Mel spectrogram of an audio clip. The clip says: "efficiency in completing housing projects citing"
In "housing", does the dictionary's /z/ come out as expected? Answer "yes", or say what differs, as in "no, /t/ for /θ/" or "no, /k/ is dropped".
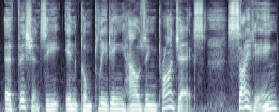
yes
